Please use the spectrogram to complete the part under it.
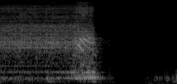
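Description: A power driver tightening screws on a FoxAlien XE Pro 8040 CNC router control board, a steady close whirring that rises, then cuts off abruptly into near silence.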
